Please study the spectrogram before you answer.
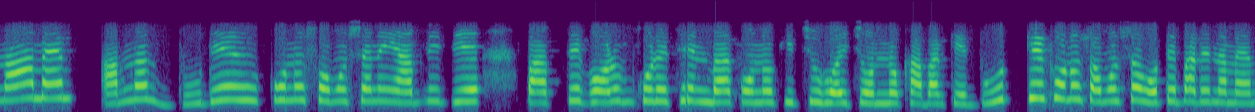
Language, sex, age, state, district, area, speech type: Bengali, female, 30-45, West Bengal, South 24 Parganas, rural, conversation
